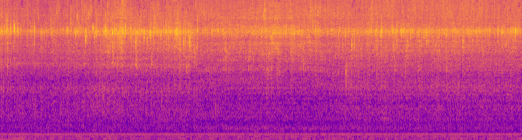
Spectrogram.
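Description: Flour-coated chicken pieces deep-frying in hot oil: a steady sizzle full of small pops, over a low steady hum.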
